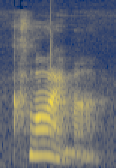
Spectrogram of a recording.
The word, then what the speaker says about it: climber: Occasionally, the B is silent after an M in the middle of a word. For example, in climber and plumber. Climber, plumber. When MB is in the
